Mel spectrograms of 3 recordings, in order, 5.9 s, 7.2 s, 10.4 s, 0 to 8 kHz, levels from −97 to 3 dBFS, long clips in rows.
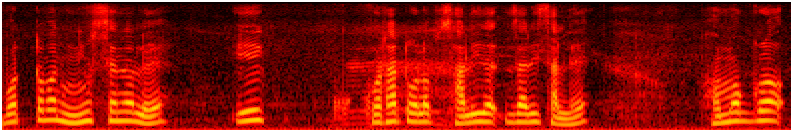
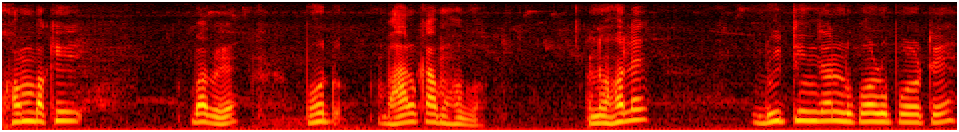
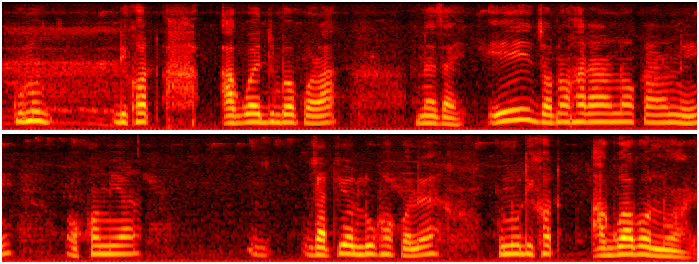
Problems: background sounds at intervals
